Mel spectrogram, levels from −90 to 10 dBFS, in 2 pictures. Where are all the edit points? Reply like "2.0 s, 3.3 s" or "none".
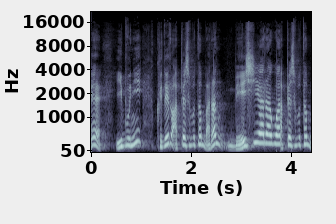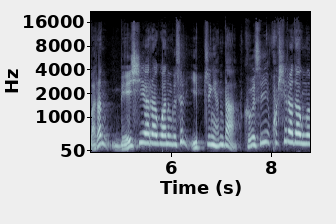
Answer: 3.8 s, 7.4 s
